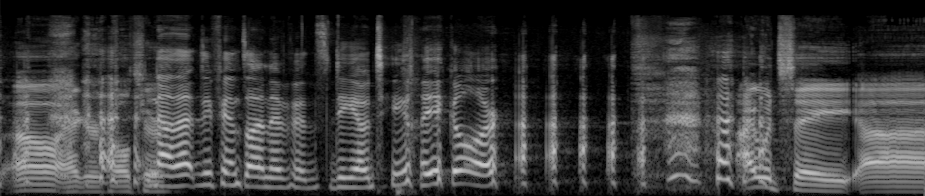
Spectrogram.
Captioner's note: laughs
